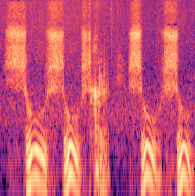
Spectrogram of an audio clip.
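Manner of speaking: hushing sound of rustling corn; imitated rustling. A narrator's reading. Narrator imitates corn rustling around the boy, hushed rustle. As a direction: softly imitate leaves rustling, in separate bursts. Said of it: "шурхотить кукуруза".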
